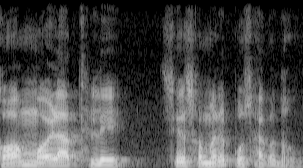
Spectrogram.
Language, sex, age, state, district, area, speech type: Odia, male, 60+, Odisha, Ganjam, urban, spontaneous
